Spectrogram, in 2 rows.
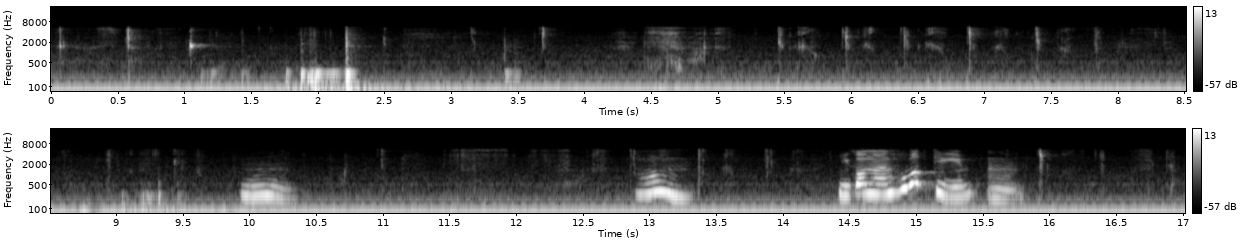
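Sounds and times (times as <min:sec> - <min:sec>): person chewing food: 0:00.0 - 0:01.7, 0:02.4 - 0:03.8, 0:04.6 - 0:14.4, 0:15.8 - 0:17.0
wet mouth clicks and smacks: 0:00.0 - 0:01.7
steady low hum: 0:00.0 - 0:17.0
low thumps: 0:01.4 - 0:02.4.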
